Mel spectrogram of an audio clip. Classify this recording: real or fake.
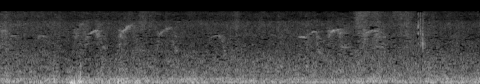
fake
